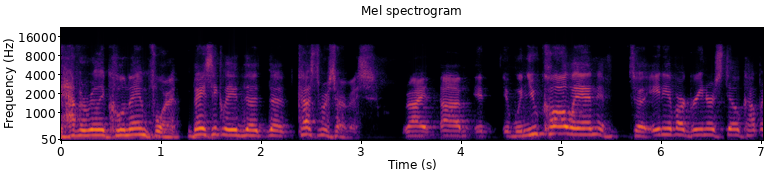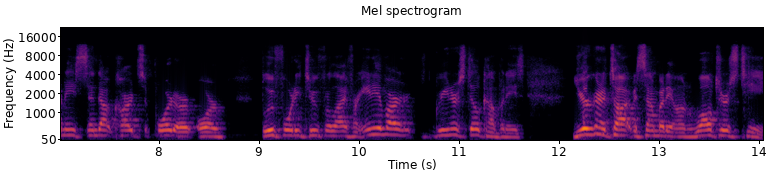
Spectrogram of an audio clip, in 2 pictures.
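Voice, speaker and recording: Speaking at a very fast pace, a man uses a high pitch. His pitch variation is ordinary. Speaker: card-sending business distributor vlogger. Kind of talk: sales pitch vlog. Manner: animated.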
